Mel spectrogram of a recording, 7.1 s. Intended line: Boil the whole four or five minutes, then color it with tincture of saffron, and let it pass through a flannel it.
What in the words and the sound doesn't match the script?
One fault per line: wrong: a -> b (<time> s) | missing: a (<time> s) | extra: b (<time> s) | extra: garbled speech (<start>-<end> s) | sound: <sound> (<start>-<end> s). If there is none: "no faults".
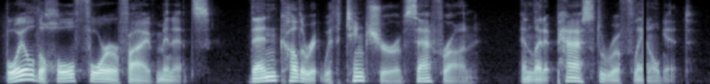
sound: dropout (6.4-6.5 s)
